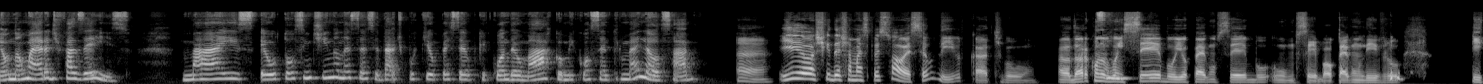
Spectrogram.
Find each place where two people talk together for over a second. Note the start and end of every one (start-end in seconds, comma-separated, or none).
none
